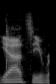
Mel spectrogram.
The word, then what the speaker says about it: Yahtzee: It's weird that Yahtzee rhymes with Nazi.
